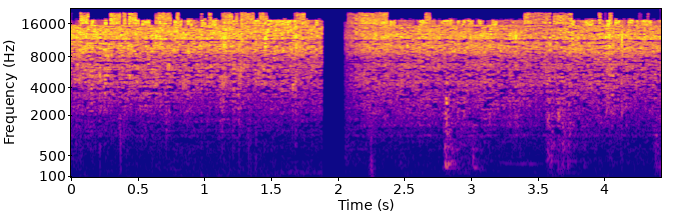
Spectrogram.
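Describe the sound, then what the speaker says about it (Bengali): Onion sautéing in about two tablespoons of olive oil in a pan, a steady broadband sizzle with a brief gap of silence midway and a few soft stirring clicks. "পেঁয়াজটা একটুখানি হালকা সতে করে নেব"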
